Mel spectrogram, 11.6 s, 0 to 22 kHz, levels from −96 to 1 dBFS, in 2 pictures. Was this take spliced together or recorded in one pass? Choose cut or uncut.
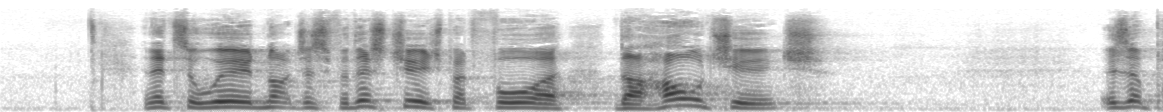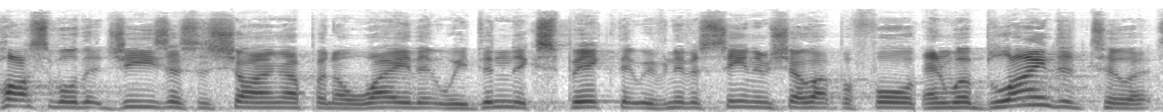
cut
